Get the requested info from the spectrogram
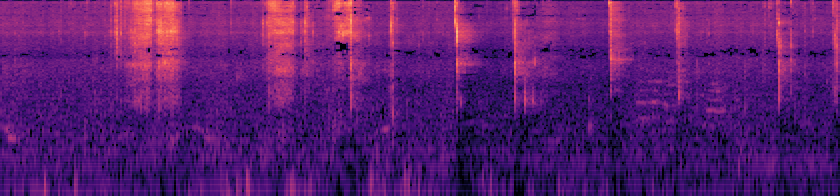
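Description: A person chewing and biting juicy fresh pineapple up close, with irregular wet smacks and crunches of the fibrous ripe fruit.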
